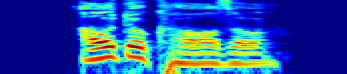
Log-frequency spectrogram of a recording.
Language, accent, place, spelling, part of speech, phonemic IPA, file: German, Germany, Berlin, Autokorso, noun, /ˈaʊ̯toˌkɔʁzo/, De-Autokorso.ogg
- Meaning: a public celebration with honking cars driving in a row; on any occasion, but commonest with weddings and football victories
